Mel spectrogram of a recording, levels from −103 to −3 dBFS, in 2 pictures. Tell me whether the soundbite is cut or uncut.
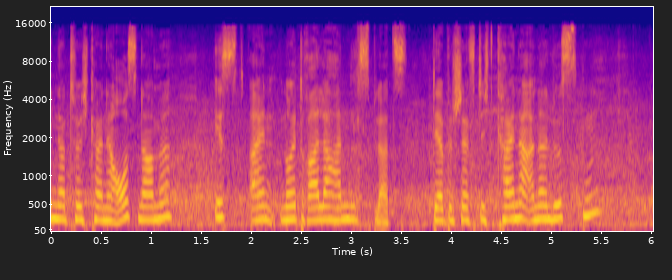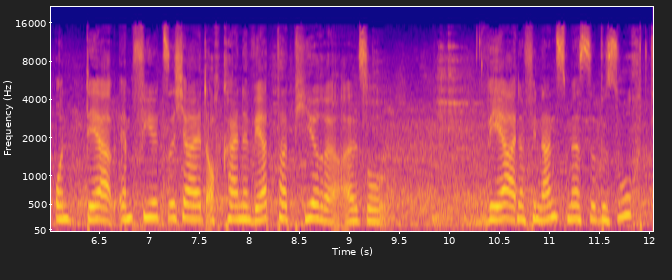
cut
